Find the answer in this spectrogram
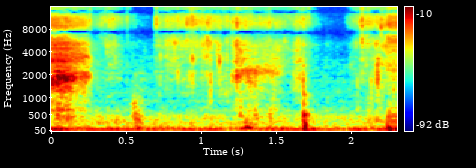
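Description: Faint wet squishing of a hand kneading thin slices of raw pork on a plate, with a couple of soft clicks.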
